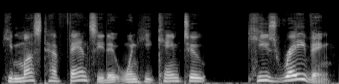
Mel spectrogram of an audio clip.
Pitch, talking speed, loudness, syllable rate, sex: 140 Hz, 195 wpm, -17 LUFS, 4.5 syllables/s, male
